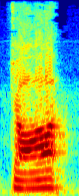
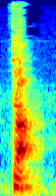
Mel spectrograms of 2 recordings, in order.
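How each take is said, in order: First: The vowel is held long. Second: The vowel is cut short. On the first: "without the mark, this would be" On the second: "So with the mark"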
